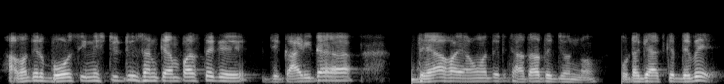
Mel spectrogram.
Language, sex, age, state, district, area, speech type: Bengali, male, 30-45, West Bengal, Darjeeling, rural, conversation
